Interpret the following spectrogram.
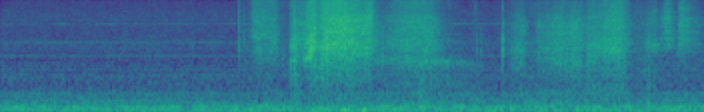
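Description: Uni-ball Eye rollerball pen scratching faintly on watercolour paper while outlining a painted circle, in two short stretches of strokes, the first about a second and a half in and the second near the end.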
